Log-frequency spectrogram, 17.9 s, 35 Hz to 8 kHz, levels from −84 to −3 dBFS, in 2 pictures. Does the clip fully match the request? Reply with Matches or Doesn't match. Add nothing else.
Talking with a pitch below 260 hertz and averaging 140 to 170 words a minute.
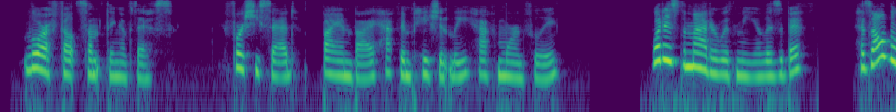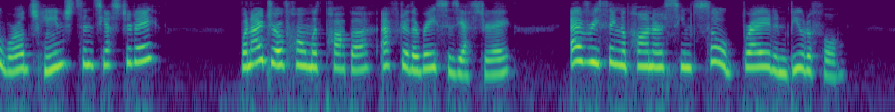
Doesn't match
